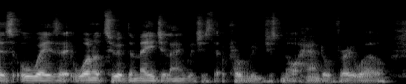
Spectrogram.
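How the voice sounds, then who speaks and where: This is a man speaking. He has a British accent. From UK. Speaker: podcast host. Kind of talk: podcast interview.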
